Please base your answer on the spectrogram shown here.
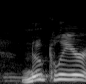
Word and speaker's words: nuclear: GOP lawmakers claim it's about protecting farmland from, quote, nonsense, end quote, renewable projects, and Wisconsin should pursue nuclear energy instead.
